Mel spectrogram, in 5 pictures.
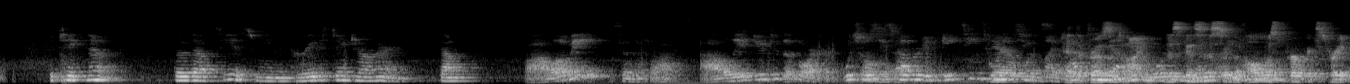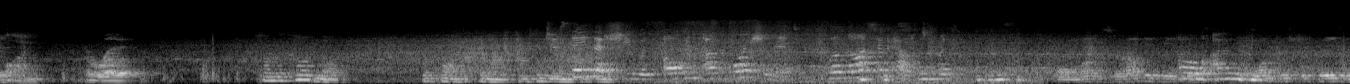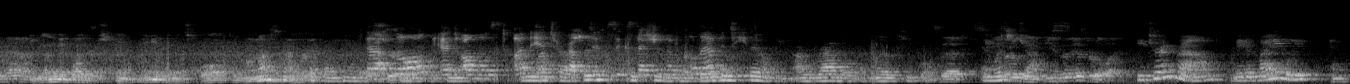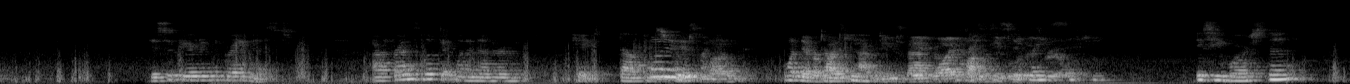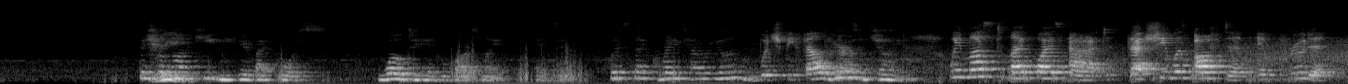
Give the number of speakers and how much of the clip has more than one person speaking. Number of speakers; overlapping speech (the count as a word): ten, about 35%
